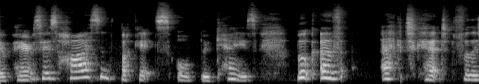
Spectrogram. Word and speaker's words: Bucket: Bucket or Bouquet. It's spelled B-U-C-K-E-T, so it is spelled as bucket, but she says bouquet.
